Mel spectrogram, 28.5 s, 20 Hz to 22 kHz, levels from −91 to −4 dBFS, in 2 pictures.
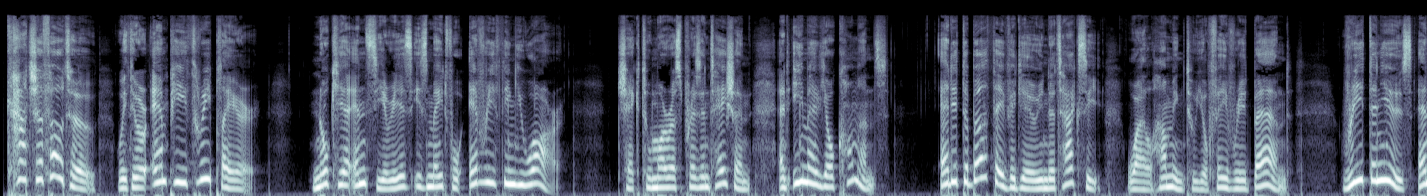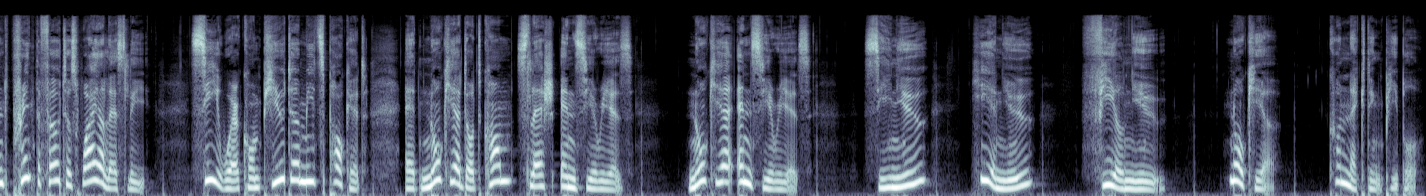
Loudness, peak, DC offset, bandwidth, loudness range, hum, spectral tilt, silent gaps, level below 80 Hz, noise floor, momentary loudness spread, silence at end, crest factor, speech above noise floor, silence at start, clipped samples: -12 LUFS; 0 dBFS; under 0.1%; 16.5 kHz; 3 LU; none; -4.5 dB/octave; none; -38 dBFS; -50 dBFS; 12 LU; 0.1 s; 12 dB; 39 dB; 0.05 s; under 0.1%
